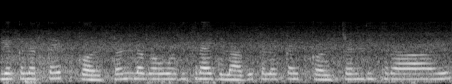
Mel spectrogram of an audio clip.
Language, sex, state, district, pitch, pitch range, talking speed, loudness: Hindi, female, Chhattisgarh, Balrampur, 250 Hz, 245-255 Hz, 240 wpm, -15 LUFS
